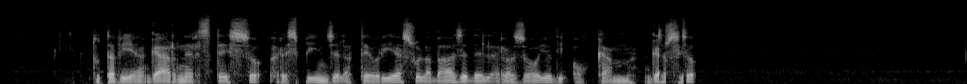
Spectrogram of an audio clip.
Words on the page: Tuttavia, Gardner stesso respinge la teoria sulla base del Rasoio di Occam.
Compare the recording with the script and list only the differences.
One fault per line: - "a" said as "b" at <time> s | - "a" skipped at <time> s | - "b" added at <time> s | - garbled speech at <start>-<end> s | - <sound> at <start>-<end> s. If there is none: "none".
- garbled speech at 6.4-7.0 s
